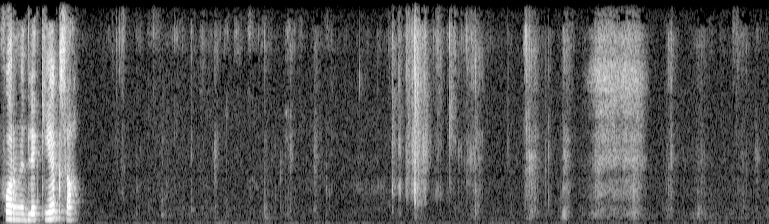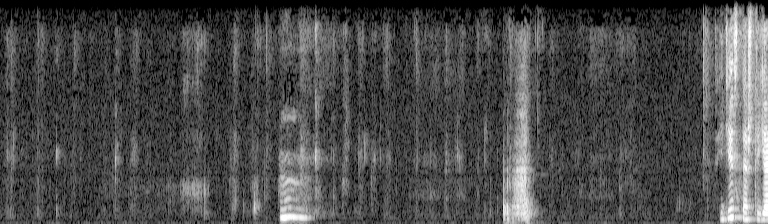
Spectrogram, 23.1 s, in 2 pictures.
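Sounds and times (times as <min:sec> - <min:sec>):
biting and chewing bread: 0:01.6 - 0:08.7, 0:09.7 - 0:21.3
crisp crunches: 0:05.8 - 0:08.6.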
